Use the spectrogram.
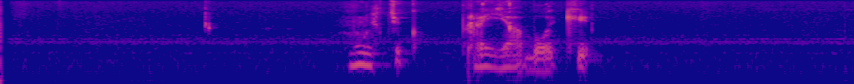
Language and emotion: Russian, sad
